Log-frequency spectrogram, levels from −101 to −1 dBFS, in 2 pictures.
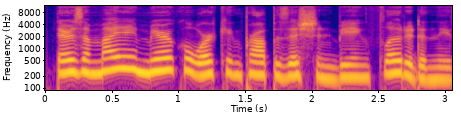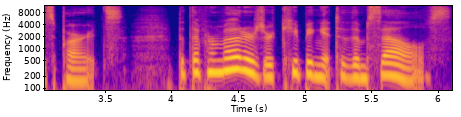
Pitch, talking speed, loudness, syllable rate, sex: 220 Hz, 195 wpm, -17 LUFS, 6.5 syllables/s, female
